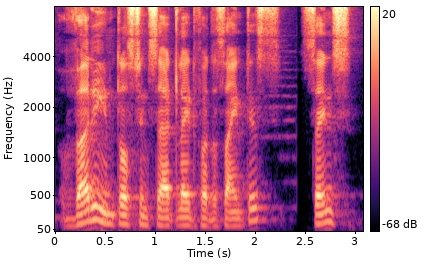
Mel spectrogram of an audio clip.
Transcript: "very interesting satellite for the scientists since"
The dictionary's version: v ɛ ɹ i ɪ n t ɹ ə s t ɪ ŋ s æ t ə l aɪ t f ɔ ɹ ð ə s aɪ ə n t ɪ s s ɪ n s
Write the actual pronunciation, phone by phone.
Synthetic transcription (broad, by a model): v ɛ ɹ i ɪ n t ɹ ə s t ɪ ŋ s æ t ə l aɪ t f ɔ ɹ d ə s aɪ ə n t ɪ s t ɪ n s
